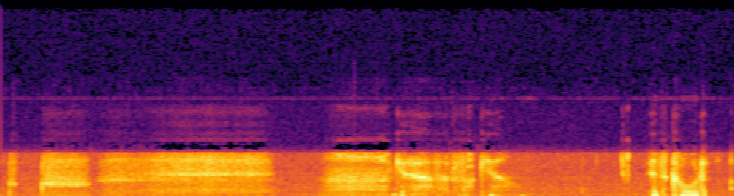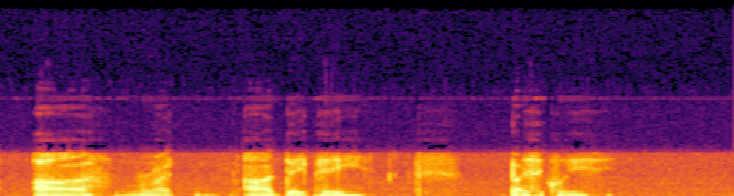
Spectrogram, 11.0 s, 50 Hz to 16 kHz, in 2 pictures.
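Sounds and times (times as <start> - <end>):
man whispering: 2.7 - 4.0, 4.8 - 8.3, 9.3 - 10.2.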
